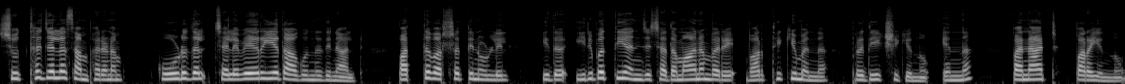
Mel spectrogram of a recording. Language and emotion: Malayalam, neutral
